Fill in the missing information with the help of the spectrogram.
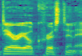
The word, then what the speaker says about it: Derrial Christon: It's at Daryl Kristen, and I spell it DERRIALCHRISTON because a lot of people do not know how to spell my name.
